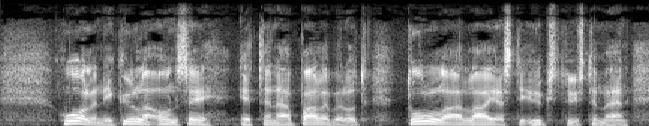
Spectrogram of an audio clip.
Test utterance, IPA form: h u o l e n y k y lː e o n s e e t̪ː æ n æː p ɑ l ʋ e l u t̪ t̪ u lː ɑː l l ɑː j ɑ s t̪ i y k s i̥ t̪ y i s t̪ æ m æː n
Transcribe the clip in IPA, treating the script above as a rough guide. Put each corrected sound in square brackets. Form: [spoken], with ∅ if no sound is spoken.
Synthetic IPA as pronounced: h u o l e n [i] k y lː [æ] o n s e e t̪ː æ n æː p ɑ l ʋ e l u t̪ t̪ u lː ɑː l l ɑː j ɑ s t̪ i y k s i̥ t̪ y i s t̪ æ m æː n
